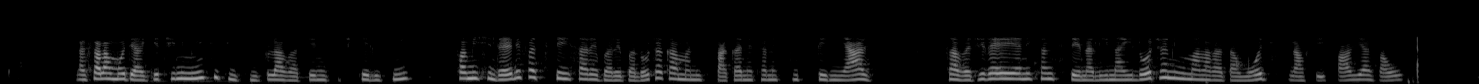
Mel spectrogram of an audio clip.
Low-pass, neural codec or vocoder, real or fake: 3.6 kHz; none; real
